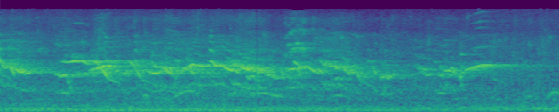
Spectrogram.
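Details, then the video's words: Currawongs in a rain shower giving a near-continuous run of overlapping warbled whistles and squawky notes that waver in pitch, as if several birds are calling together, over a steady low background hum. "Currawong song"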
